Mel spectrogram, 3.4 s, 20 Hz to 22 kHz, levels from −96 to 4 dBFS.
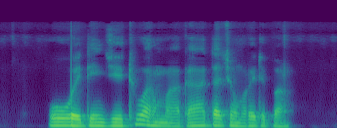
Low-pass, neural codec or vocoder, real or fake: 10.8 kHz; codec, 24 kHz, 0.9 kbps, WavTokenizer, large speech release; fake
